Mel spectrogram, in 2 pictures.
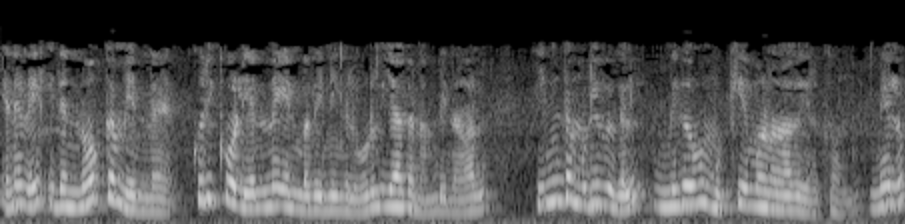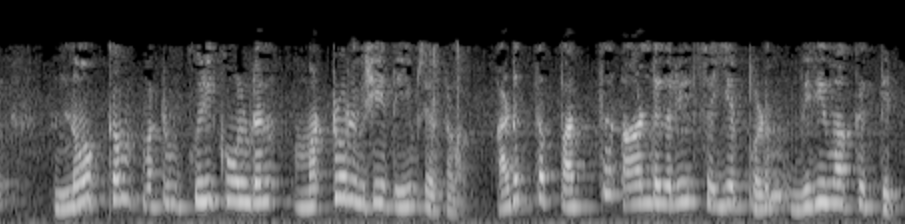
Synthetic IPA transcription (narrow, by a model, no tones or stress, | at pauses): ɛnɐʋeːʔɪðɐnnoːkɐmɛnːɐkʊrɪkːoːlɛnːɐɛnbɐðɐɪniːŋɡɐɭʊɾʊðɪjaːɣɐnɐmbɪnaːl | ɪnd̪ɐmʊɽɪʋɯɣɐɭmɪɣɐʋɯmːʊkːɪjɐmaːnɐðaːɣɐɪɾɯkːɯmːeːlɯm | noːkːɐmːɐʈrɯmkʊrɪkːoːɭɯɽɐnmɐʈrɔɾɯʋɪʂɐjɐt̪ːɐjɯmseːɾkɐɭã̰ːm | ɐɽɯt̪ːɐpɐt̪ːɯʔaːɳɖɯɣɐɭɪlsɛjːɐpːɐɽɯmʋɪɾɪʋaːkːɐt̪ːɪʈː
